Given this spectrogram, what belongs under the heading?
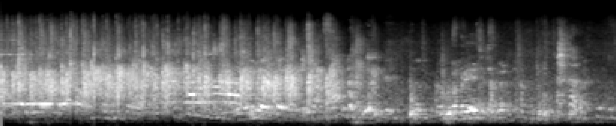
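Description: Audience applause greets performer Rinat Mirgazov at a bar show, scattered and fairly close, rising and thinning over several seconds while voices and a few chuckles mix in.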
